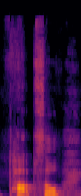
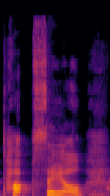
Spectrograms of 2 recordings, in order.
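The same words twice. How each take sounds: First: The word is pronounced differently from its spelling. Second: The word is pronounced just as it is spelled. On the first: The speaker is a local. "all the locals and everybody else calls it" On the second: The speaker is not from the area. "based on the way it's spelled, everybody who's not from here calls it"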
